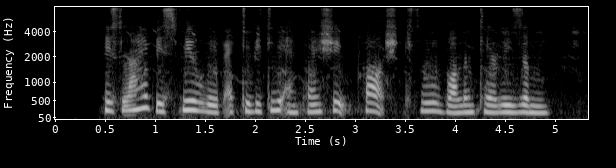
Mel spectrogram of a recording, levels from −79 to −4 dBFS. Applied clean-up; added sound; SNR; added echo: neural separator model SepFormer DNS4.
